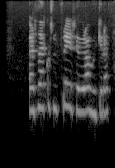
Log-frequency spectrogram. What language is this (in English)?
Icelandic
